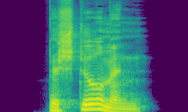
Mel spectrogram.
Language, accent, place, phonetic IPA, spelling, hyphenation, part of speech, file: German, Germany, Berlin, [bəˈʃtʏʁmən], bestürmen, be‧stür‧men, verb, De-bestürmen.ogg
- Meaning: 1. to assail 2. to charge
